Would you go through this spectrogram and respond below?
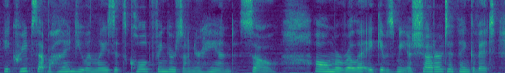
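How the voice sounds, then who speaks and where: A woman's voice: medium pitch, steady tone, moderate pace, creaky, lightly acted. A woman playing an imaginative, eager and easily frightened young girl in a storybook reading, breathless and theatrical. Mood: dramatic dread.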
